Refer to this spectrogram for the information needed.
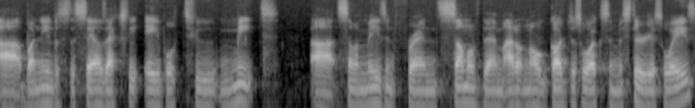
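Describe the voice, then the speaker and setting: The voice has a dark, mellow tone and monotone, flat intonation, delivered at a fairly quick pace. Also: man, very deep, low pitch for a man. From England, Southeast London. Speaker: financial advisor. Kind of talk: interview.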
